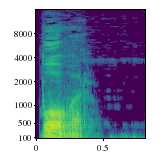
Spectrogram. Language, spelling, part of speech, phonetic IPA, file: Russian, повар, noun, [ˈpovər], Ru-повар.ogg
- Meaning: cook, chef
